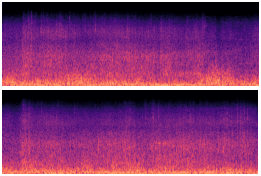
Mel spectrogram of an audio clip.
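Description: Wind buffeting the camera microphone over the tyre roar of a downhill mountain bike running fast on a dirt track, with a few sharp knocks from the bike.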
